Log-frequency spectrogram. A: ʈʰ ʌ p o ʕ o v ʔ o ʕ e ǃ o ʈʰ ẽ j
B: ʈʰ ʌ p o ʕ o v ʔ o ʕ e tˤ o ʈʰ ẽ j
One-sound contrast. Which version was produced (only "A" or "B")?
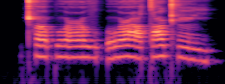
B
